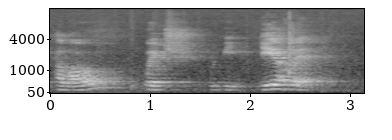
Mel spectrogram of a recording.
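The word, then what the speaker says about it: Dia dhuit: So to start off with, you'd say hello, which would be Diahwit. Diahwit, yes.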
